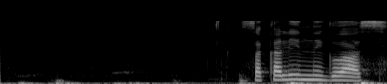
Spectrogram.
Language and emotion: Russian, neutral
